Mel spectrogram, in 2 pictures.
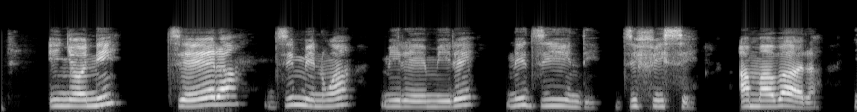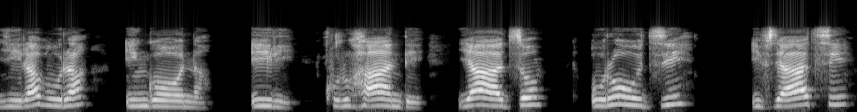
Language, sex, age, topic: Rundi, female, 25-35, agriculture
